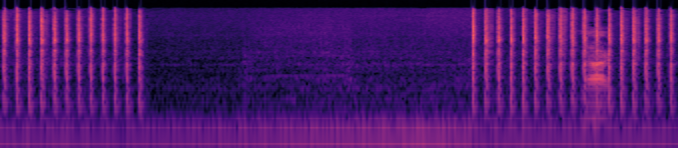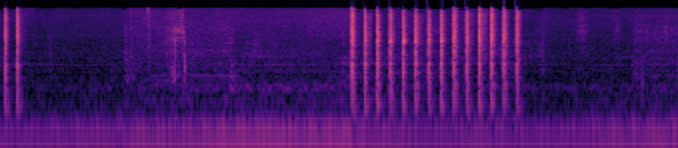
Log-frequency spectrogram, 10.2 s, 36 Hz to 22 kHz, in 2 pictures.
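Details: 2006 Chevy Impala LT, about 160,000 miles: rapid bursts of sharp clicking/knocking from the dashboard after remote start, not the engine, continuing with key out; owner suspects jammed air-vent door motors. Finding: HVAC air door actuator knocking.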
